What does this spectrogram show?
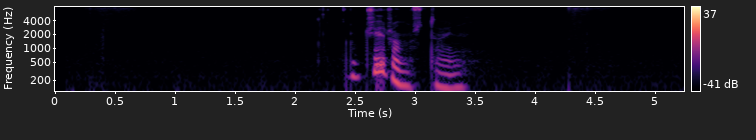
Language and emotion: Russian, neutral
